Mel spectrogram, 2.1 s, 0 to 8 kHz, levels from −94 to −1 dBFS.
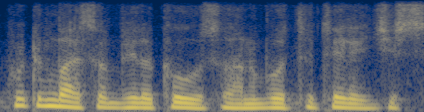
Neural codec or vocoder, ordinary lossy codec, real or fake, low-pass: codec, 16 kHz in and 24 kHz out, 0.6 kbps, FocalCodec, streaming, 2048 codes; Opus, 16 kbps; fake; 7.2 kHz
